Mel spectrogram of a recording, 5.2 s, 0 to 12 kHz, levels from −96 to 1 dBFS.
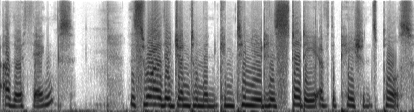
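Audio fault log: throughout, hard clipping: the speech is driven about 21 dB past what the stage can pass, so roughly a fifth of all samples are sliced flat and every loud syllable turns to harsh, buzzy fuzz. The abrupt flat tops, unlike soft saturation's rounded peaks, spray high harmonics.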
